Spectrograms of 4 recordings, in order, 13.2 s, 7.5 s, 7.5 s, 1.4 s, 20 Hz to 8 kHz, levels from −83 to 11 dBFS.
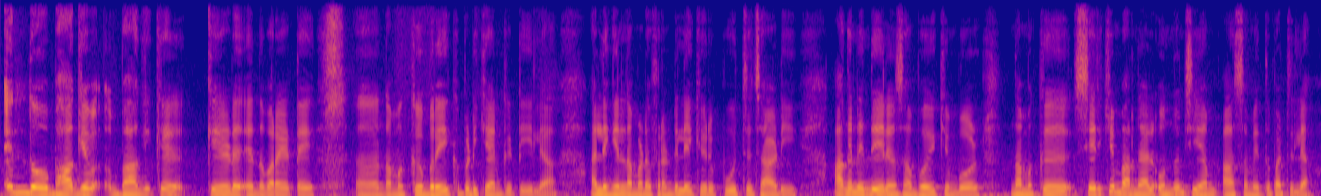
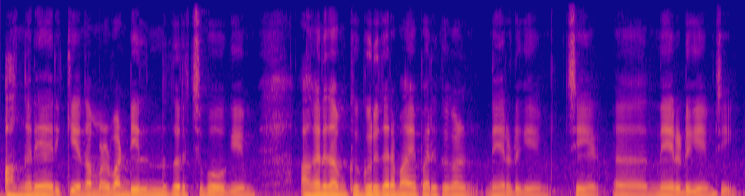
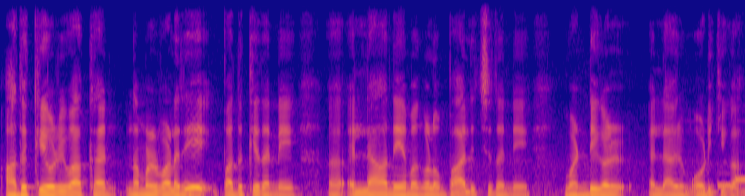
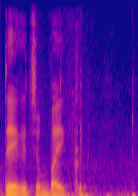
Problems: background sounds at intervals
